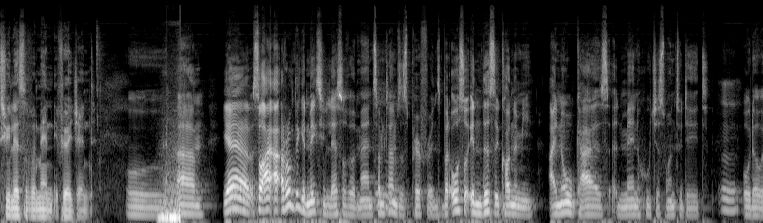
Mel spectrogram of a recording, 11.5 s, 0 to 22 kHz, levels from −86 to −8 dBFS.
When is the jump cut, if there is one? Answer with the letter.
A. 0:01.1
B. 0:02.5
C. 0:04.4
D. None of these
B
